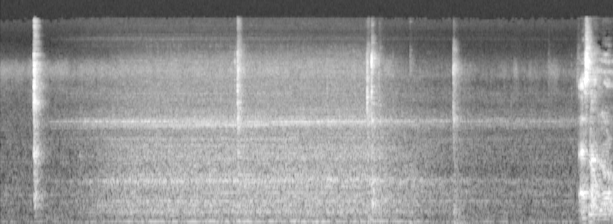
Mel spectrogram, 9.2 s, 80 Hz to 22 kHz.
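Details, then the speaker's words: 110 CFM exhaust fan motor, already cleaned: steady low hum with rough, uneven whir and thin high whine; abnormal motor noise, owner suspects bearings. "I'm pretty sure there's a problem with the fan I mean I did clean it but the motor the motor just sounds like crap it's a 110 CFM exhaust fan let me know if this is normal"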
